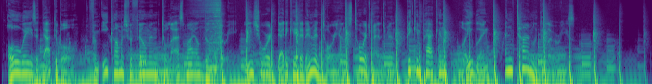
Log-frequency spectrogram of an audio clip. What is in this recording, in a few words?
voiceover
